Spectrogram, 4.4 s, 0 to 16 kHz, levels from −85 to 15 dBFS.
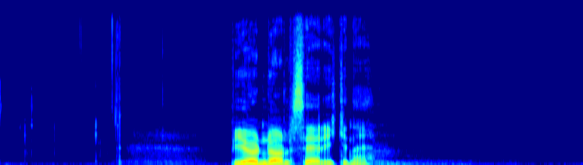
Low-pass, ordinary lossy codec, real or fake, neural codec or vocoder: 14.4 kHz; none; real; none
